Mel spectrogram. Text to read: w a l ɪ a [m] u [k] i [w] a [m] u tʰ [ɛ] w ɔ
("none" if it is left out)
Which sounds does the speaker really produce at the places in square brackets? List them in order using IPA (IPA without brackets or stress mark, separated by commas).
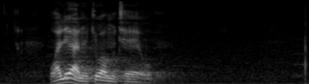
n, kʼ, w, m, ɛː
